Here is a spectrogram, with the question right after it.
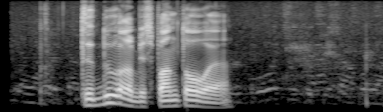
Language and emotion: Russian, neutral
